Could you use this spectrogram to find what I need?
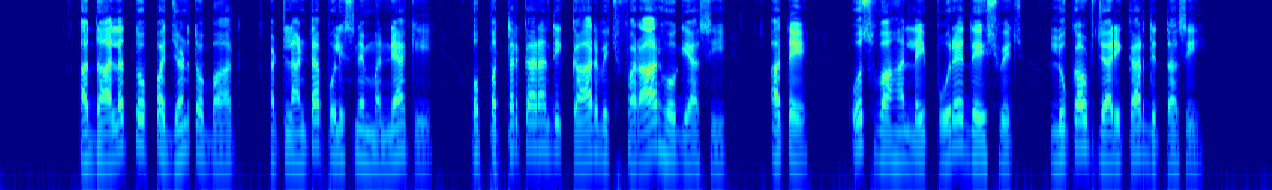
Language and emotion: Punjabi, neutral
